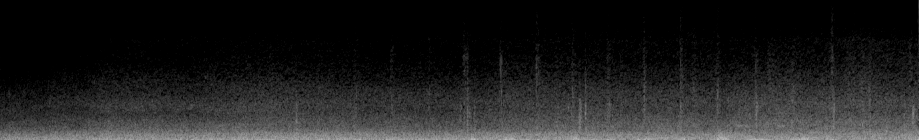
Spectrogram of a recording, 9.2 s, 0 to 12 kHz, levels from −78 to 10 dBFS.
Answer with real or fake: real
